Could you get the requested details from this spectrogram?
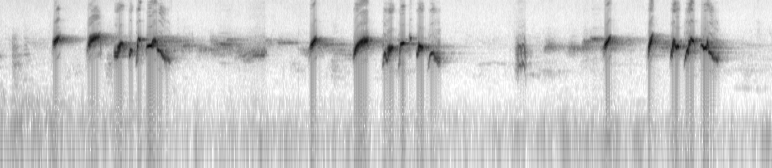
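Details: Red-whiskered bulbul singing while dancing during voice training: short bright whistled phrases of three to five quick rising-and-falling notes, repeated about every two to three seconds with pauses between, clear and loud against a quiet background.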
